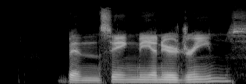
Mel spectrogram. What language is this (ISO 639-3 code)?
eng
